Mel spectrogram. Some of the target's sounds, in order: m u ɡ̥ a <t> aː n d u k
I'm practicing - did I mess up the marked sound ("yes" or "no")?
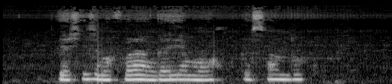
yes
